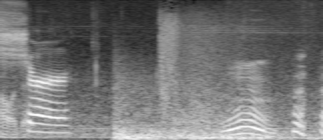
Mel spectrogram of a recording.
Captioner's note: branding iron sizzles; laughing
